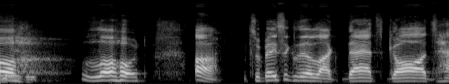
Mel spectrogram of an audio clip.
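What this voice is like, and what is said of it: Usual voice. Nothing is said of it.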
